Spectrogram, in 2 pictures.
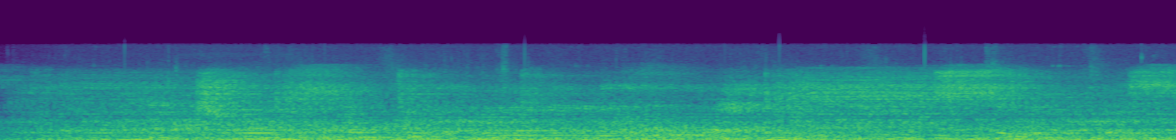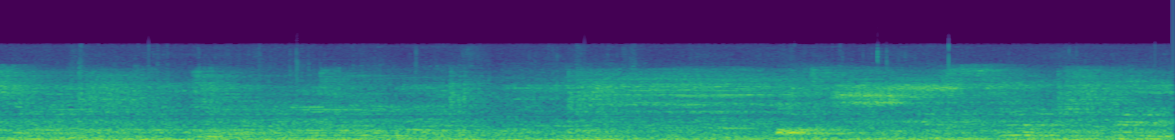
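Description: Layered ambient soundscape built from field recordings: a steady low rumble under a dense bed of noise, with patches of brighter mid-range sound fading in and out every few seconds. It starts abruptly out of silence.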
